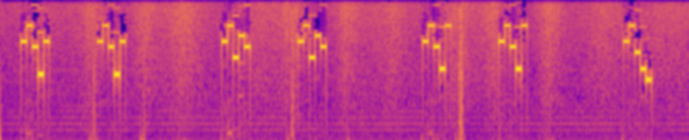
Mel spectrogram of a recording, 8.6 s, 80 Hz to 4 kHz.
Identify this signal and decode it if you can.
Five-tone selective call (ZVEI), heard as quick runs of five tones, tones of about 70 ms. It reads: 88728 88728 88597 88597 88733 88733 88631
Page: SDR/ZVEI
